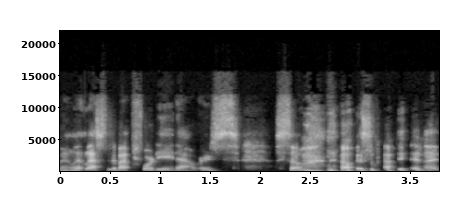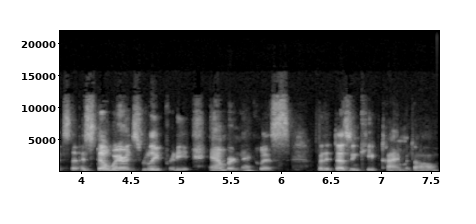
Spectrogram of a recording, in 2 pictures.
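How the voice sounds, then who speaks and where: A woman with a medium-pitched, normal speaking voice talks at a fairly quick pace in a General American accent, using lively intonation. Her loudness swings widely, and the sound is dry and close with no echo. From Alaska. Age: 50s. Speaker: psychic medium. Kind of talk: interview testimony.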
